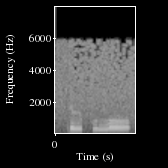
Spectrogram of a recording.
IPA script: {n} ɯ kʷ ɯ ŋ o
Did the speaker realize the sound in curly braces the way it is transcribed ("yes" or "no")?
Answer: no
